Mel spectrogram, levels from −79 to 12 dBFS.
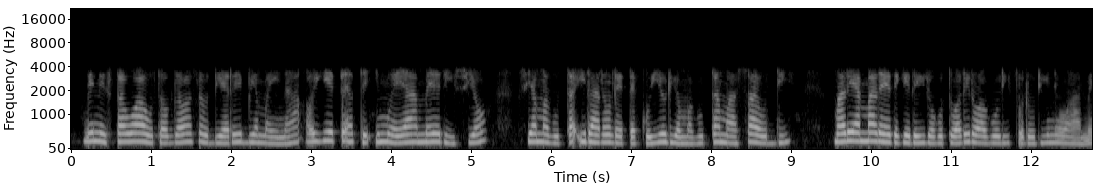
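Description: From start to finish the speech carries AMR narrowband mobile codec damage, and it is heavy. Nothing survives above 3.8 kHz, and the vocal-tract model, starved of pulses, renders the voice buzzy and synthetic, consistent with a low mode around 6.7 kbps.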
